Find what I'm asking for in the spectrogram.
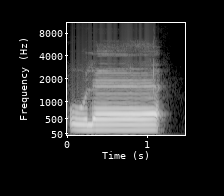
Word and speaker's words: هؤلاء: زي كلمة هؤلاء، هننطقها ازاي؟ هؤلاء، لكن هي في الرسم ايه؟ موصولة.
